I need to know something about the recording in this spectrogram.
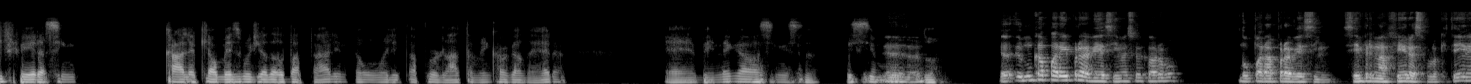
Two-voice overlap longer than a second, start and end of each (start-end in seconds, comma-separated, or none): none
